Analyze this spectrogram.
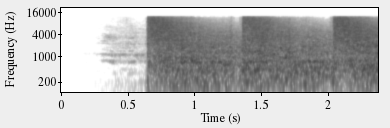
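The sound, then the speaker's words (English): Gunfire during the shooting rampage by masked gunmen at the offices of the magazine Charlie Hebdo in Paris, recorded on a journalist's cell phone at 11:30 a.m. Paris time: three loud, sharp cracks about two-thirds of a second apart, each one blasting into a harsh, distorted roar that never fades between shots. “A journalist's cell phone captured the sound of the killing rampage this morning at 11:30 a.m. Paris time.”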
